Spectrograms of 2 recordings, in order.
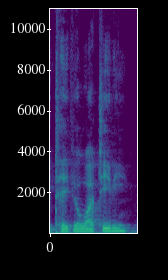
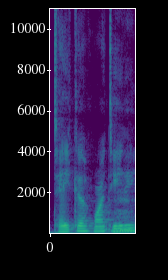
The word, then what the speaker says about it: Taika Waititi: Taika Waititi, did I say his name right? – I think it's technically maybe Taika Waititi. – Taika Waititi? Mm-hmm. Thank you.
